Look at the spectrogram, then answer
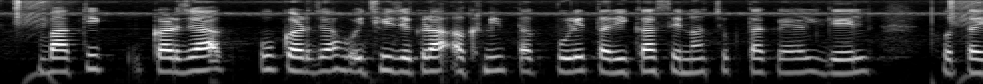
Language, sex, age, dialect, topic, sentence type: Magahi, female, 25-30, Western, banking, statement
